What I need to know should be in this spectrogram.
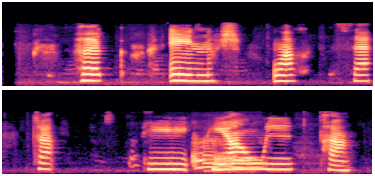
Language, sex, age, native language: Icelandic, female, 7, Icelandic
